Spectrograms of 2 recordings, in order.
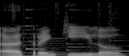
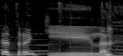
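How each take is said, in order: First: It is said with a stiff, flat rhythm. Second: It is said with a flowing Caribbean rhythm.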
